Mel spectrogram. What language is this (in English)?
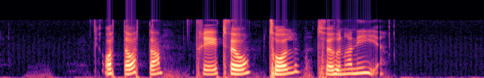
Swedish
